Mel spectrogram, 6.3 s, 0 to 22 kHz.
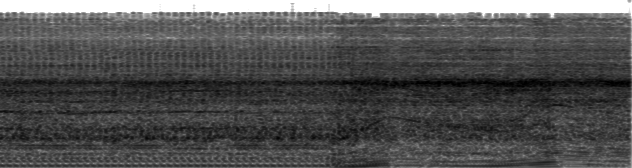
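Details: Honda Super Cub 50 FI AA04 parts bike, recall work done; small single ticks over at steady even beat, then blips smoothly, no knocks or rattles: normal idle.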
